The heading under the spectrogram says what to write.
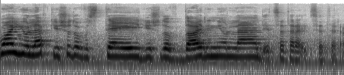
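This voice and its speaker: The speaker has an Arabic accent. Noticeable background noise runs underneath. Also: woman. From Lebanon, Palestinian refugee camp in Beirut. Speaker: NGO founder. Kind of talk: interview. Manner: halting.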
